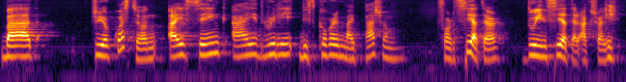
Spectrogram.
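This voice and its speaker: A woman's voice: lowish voice, steady tone, slow, dark tone. A woman from Argentina, whose first language is Spanish, speaking hesitantly as a podcast guest. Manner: hesitant, searching for words in English. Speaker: podcast guest, artist manager. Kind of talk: conversational interview.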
